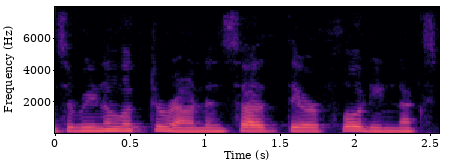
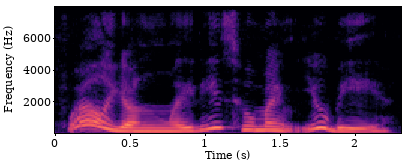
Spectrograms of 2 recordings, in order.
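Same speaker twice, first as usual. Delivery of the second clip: charming Jack; 5 dB louder than usual. A narrator's reading. Jack greets the girls charmingly.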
